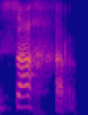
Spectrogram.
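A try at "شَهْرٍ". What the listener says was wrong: Sya. Di akhirnya sya bukan sa. Syahr. syahr. Roknya tadi kurang tebal.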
